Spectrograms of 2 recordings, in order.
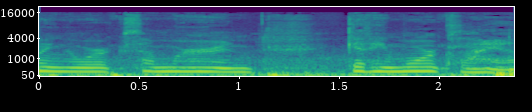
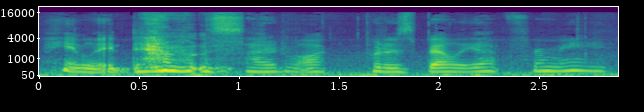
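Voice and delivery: usual speaking voice

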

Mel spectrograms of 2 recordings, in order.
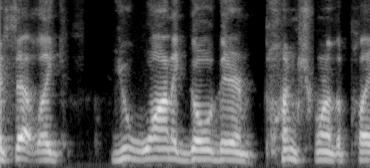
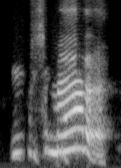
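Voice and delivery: higher, lightly voiced worried wife; wife's concern; 9 semitones higher than usual. Wife asking her teary husband what's wrong, lightly mock-worried. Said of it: "And she goes".

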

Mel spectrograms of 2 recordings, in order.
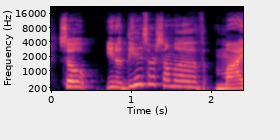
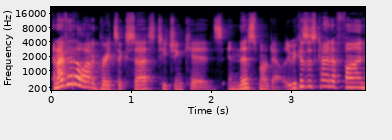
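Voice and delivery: normal talking voice

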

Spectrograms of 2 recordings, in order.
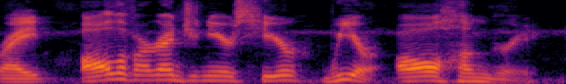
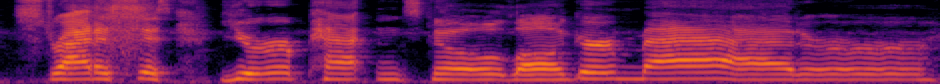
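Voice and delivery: gloating; 6 semitones higher, much slower than usual. Pretend. Gloating at company.

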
